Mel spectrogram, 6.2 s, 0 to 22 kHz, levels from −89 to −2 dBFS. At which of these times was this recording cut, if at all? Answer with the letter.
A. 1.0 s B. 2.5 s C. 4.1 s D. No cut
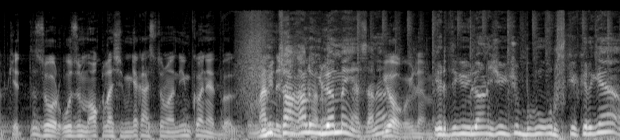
B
